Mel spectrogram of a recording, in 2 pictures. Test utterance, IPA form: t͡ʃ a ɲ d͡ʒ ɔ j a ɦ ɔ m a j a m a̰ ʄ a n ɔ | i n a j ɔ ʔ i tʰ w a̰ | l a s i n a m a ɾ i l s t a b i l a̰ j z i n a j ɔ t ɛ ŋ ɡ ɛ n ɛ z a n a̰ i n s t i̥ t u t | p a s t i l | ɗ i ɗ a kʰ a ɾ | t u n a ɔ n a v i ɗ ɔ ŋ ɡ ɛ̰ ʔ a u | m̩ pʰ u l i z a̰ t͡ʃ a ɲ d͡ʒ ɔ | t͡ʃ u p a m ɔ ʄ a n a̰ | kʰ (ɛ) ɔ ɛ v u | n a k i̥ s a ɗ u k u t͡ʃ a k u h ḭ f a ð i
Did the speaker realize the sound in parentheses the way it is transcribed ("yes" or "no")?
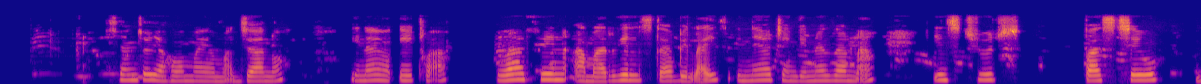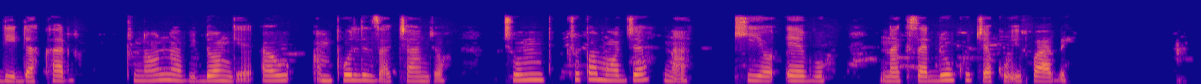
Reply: no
